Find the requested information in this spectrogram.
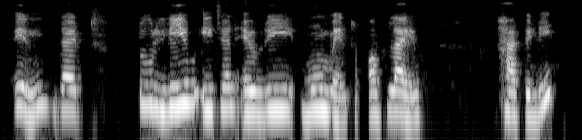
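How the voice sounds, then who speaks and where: Speech in a Marathi accent comes at a very slow pace with fairly even intonation, sounding dry and close with no echo. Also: woman. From India, Maharashtra (Pune). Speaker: teacher. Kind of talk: casual chat. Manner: halting.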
